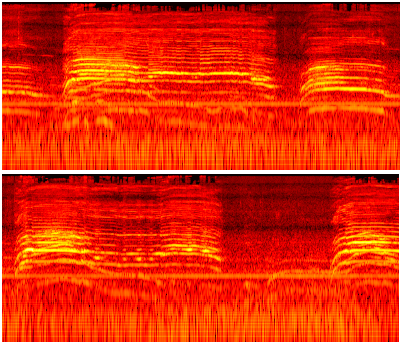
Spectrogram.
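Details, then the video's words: Domestic cats fighting: long, wavering, harmonic-rich yowls rising and falling, several drawn-out wails of one to three seconds separated by brief pauses, with a steady low hum underneath. "Cat Fighting Sound"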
